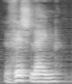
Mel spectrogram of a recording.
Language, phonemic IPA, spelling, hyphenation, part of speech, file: Dutch, /ˈvɪs.lɛi̯n/, vislijn, vis‧lijn, noun, Nl-vislijn.ogg
- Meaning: fishing line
